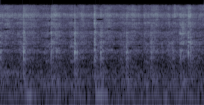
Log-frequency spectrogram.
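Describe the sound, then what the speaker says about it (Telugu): Hot tempering (tadka) poured into yogurt for perugu vada gives a soft sizzle, with repeated light scraping and stirring taps against the vessel, fairly quiet and close. "తాలింపు పెట్టేసుకున్నాం పెరుగులోకి."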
